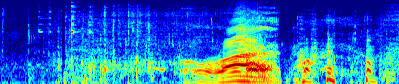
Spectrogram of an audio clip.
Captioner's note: big splashing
